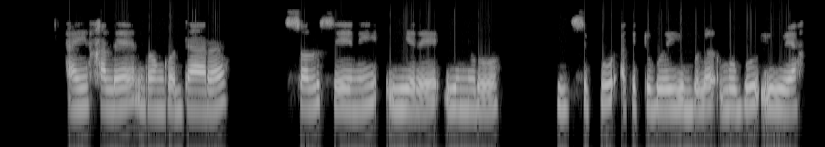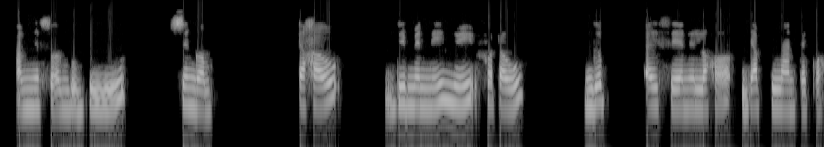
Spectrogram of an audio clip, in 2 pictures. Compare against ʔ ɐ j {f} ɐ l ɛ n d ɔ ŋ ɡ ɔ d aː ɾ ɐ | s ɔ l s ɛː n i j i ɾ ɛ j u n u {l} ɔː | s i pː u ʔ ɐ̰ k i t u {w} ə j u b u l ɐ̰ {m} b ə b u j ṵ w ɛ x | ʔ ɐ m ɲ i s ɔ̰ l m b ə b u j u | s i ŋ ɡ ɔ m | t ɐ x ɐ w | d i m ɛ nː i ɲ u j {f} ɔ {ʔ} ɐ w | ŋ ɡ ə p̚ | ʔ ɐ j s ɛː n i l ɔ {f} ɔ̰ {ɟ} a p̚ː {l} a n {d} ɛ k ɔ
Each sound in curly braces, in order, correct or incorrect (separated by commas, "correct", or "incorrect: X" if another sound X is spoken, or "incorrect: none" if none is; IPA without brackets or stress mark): incorrect: x, incorrect: ɾ, incorrect: b, correct, correct, incorrect: t, incorrect: x, correct, correct, incorrect: t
